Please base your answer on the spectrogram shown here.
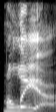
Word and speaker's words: Malia: Malia.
